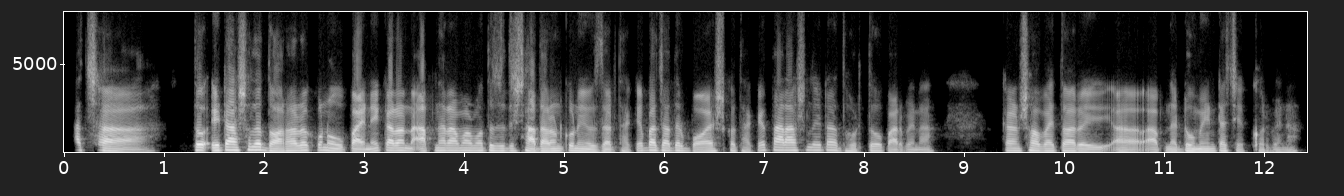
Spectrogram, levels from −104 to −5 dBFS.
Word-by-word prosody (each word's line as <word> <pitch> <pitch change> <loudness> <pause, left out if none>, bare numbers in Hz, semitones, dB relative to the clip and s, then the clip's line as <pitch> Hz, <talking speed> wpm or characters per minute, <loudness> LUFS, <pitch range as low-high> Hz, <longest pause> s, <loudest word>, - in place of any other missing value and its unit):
আচ্ছা, 150 0 -5 0.9
তো 160 - +6 0.2
এটা 145 +3 +5
আসলে 170 +3 +3
ধরারও 130 +5 +4
কোন 150 -2 -1 0.2
উপায় 105 +1 +3
নেই। 125 +4 -1
কারণ 140 -1 +5 0.2
আপনার 135 +4 -2
আমার 140 0 0
মত 135 - -3
যদি 125 0 -4
সাধারণ 110 +2 +4
কোন 130 -2 +1 0.2
user 100 0 -2
থাকে 100 +6 -8
বা 150 - +4
যাদের 135 0 0
বয়স্ক 110 +3 -2
থাকে, 95 +8 -8
তারা 150 -1 +4
আসলে 155 +1 -7
এটা 155 0 -2
ধরতেও 115 +3 -5
পারবে 90 -1 -4
না। 95 - -10 0.8
কারণ 130 -1 -1
সবাই 120 -3 +2
তো - - -8
আর 115 - +1
ওই 105 - -1 0.3
আ - - 0 0.3
আপনার 100 +1 -5
domain 110 0 +1
টা 120 - 0
check 100 -3 -9
করবে 95 -1 -10
না। 95 - -11
120 Hz, 190 wpm, -24 LUFS, 105-140 Hz, 0.9 s, তো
